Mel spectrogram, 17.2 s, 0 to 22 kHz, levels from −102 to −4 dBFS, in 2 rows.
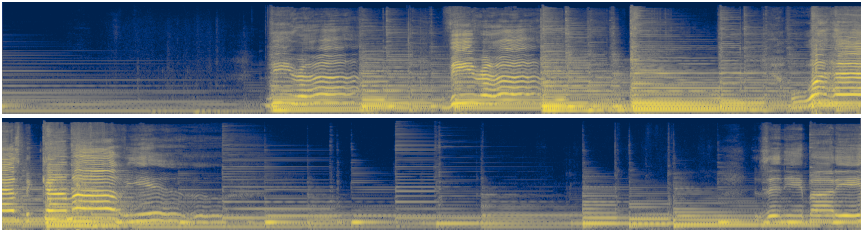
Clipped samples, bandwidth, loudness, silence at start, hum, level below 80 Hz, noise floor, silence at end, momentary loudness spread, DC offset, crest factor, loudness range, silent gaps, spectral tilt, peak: under 0.1%; 19.5 kHz; -16 LUFS; 0 s; none; -48 dBFS; -43 dBFS; 0 s; 22 LU; under 0.1%; 14 dB; 16 LU; none; -5 dB/octave; -4 dBFS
